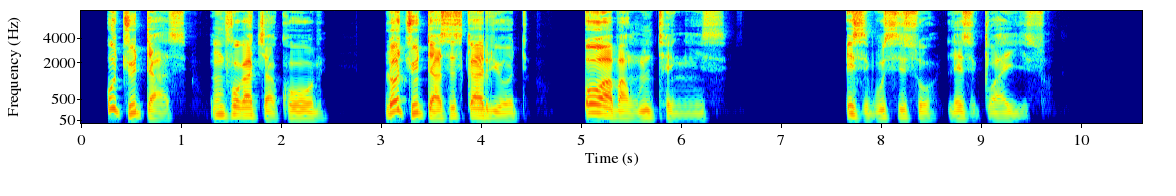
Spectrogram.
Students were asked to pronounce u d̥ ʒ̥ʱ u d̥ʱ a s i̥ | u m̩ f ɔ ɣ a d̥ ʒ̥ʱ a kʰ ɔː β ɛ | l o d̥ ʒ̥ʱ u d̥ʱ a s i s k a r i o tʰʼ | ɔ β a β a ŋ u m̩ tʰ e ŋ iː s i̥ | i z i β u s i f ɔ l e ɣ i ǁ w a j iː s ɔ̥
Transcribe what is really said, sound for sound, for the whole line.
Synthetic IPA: u d̥ ʒ̥ʱ u d̥ʱ a s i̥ | u m̩ f ɔ ɣ a d̥ ʒ̥ʱ a kʰ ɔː β ɛ | l o d̥ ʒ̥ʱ u d̥ʱ a s i s k a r i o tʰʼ | ɔ w a β a ŋ u m̩ tʰ e ŋ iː s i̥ | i z i β u s i s ɔ l e z i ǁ w a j iː s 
